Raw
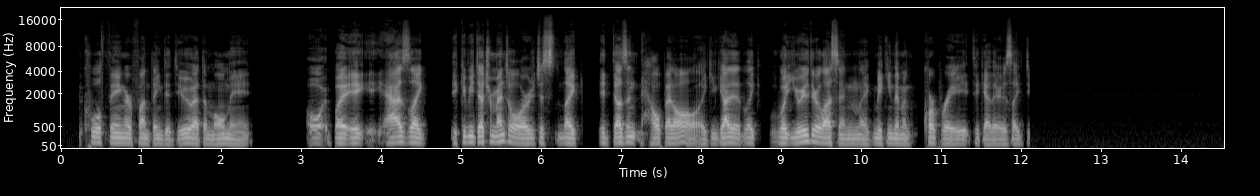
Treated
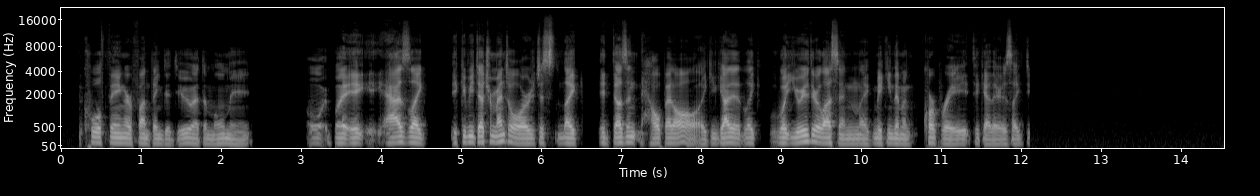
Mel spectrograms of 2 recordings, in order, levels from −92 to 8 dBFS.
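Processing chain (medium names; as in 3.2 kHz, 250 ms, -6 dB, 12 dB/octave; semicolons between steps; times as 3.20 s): 1.21–3.53 s: static phaser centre 2.8 kHz, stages 6; trim -3.5 dB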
